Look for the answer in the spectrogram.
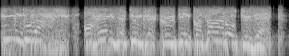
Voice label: voice message art shooting warning, crew tanks hungarian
